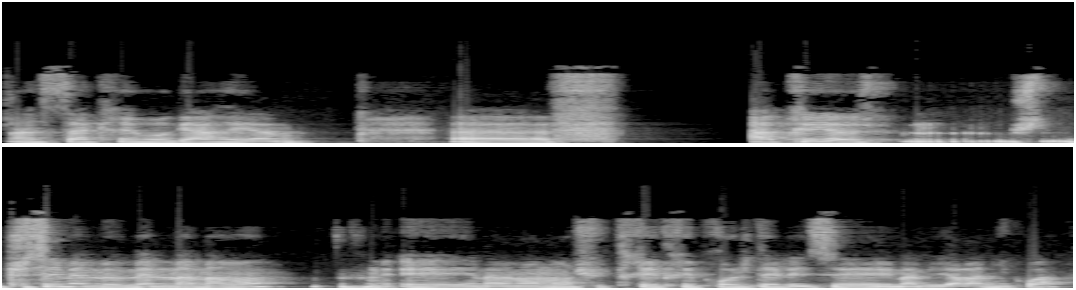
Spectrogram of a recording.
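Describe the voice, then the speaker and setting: A woman's voice: mid-range voice, steady tone, a little slow, rough recording. A woman in her thirties talking casually in an interview, chatty and full of fillers and restarts. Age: 30s. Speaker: interviewee, single mother. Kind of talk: casual chat.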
